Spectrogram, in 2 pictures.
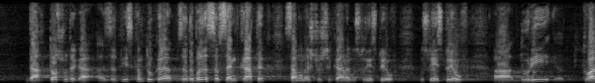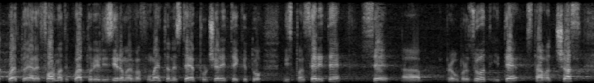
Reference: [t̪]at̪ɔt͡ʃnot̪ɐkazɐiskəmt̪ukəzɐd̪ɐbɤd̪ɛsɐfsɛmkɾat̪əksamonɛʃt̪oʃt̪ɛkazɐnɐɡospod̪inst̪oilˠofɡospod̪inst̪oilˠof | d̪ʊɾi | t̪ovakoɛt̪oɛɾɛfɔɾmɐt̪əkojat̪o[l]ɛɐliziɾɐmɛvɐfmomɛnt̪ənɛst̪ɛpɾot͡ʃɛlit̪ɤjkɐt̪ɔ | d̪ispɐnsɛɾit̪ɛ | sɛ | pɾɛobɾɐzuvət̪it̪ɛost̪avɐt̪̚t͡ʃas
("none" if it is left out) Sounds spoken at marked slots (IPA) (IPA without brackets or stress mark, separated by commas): d̪, ɾ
